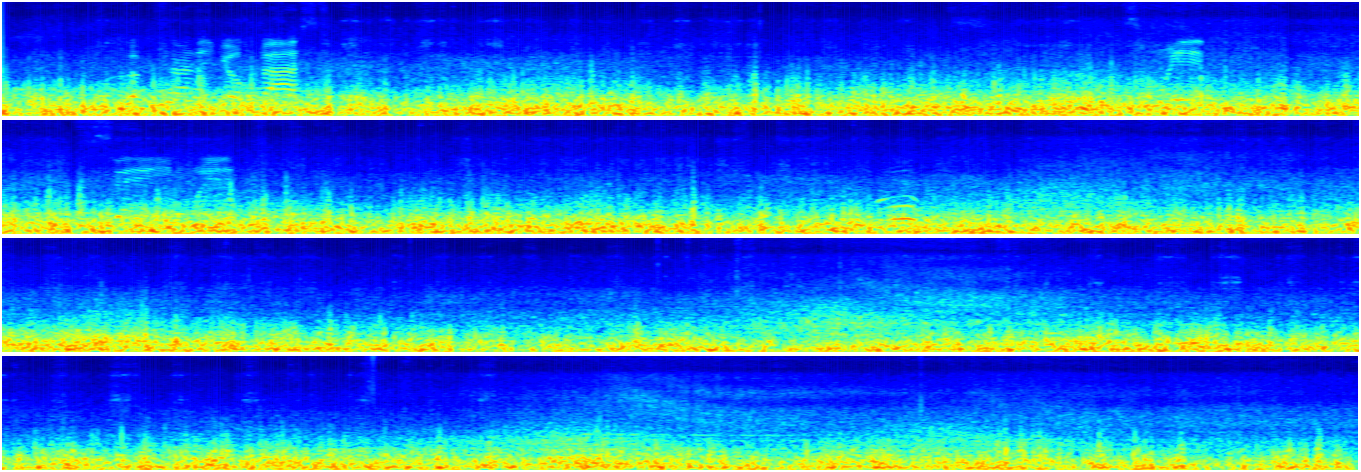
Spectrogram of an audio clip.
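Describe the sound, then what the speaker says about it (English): Strong wind roars steadily across the microphone of a cyclist riding across America near Charleston, South Carolina, a constant loud buffeting rush with no letup. "I'm trying to go faster. It's wind."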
